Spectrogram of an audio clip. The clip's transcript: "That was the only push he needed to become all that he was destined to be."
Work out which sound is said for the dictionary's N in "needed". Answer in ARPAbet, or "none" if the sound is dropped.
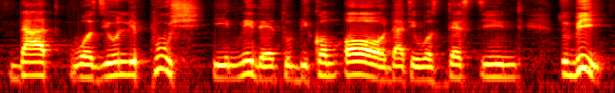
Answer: N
